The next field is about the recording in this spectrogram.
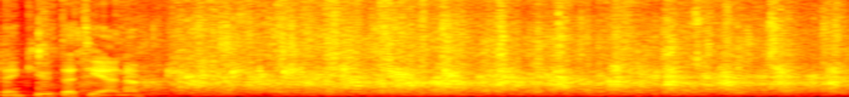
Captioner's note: applause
